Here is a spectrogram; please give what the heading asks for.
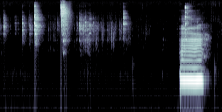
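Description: Several light, bright clinks of glasses of Bloody Caesar tapping together in a toast in a basement, scattered over a couple of seconds, followed by a short, loud sustained voiced tone.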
